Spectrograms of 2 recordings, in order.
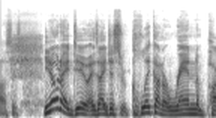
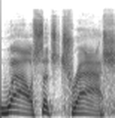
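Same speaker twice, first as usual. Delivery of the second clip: sarcastic, mocking tone; 3 semitones higher than usual. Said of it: "that's sarcasm".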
